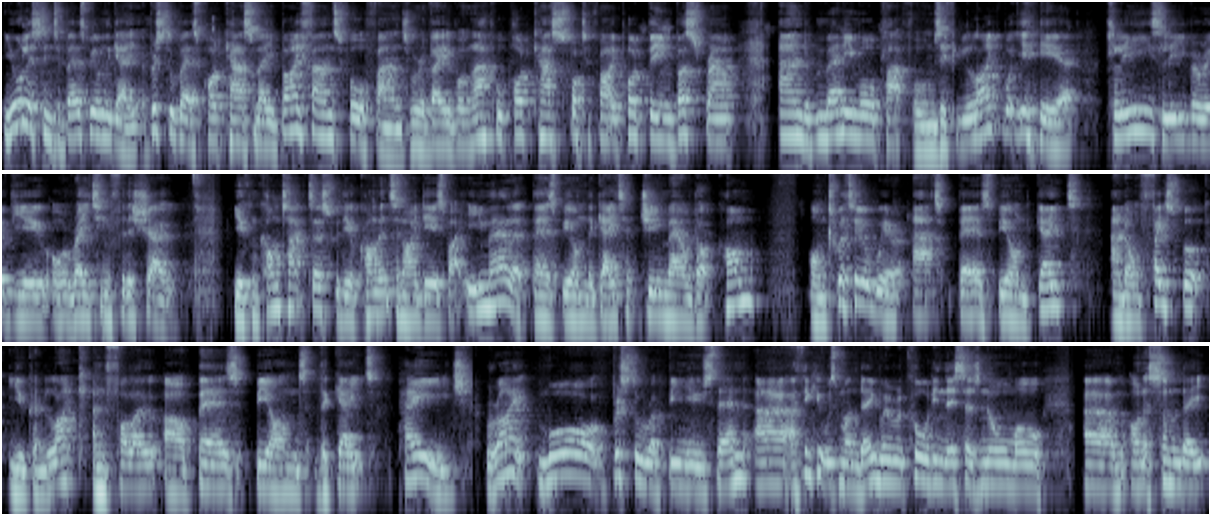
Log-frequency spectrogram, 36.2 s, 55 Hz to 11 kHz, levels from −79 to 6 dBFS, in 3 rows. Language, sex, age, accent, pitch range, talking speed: English, male, 40-59, British, 125-160 Hz, 165 wpm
